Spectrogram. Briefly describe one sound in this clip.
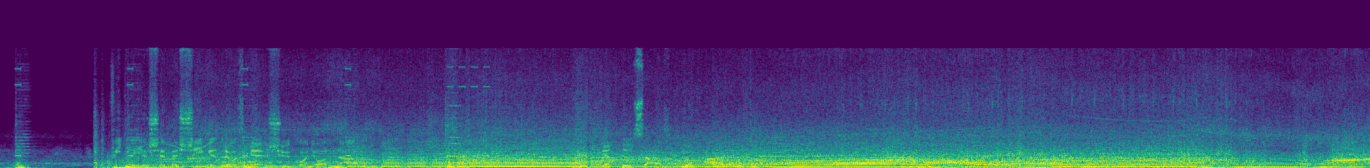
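A rally car engine roars and revs up through the gears.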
